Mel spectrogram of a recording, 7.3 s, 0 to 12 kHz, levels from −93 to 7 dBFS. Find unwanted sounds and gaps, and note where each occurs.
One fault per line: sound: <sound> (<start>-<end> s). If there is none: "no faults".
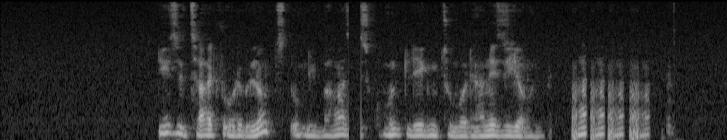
sound: dropout (3.5-3.6 s)
sound: laugh (5.7-6.5 s)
